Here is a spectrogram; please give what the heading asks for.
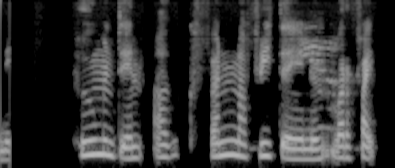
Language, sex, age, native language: Icelandic, male, 18-19, Icelandic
